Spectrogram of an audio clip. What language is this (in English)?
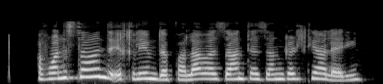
Pashto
